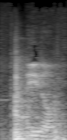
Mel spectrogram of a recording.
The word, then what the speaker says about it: Lidl: shout out to lidl needle remember all the germans were correcting me because i said little yeah yo i'm saying it right now crown field fruita muesli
